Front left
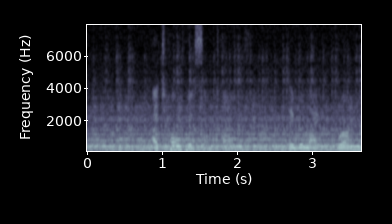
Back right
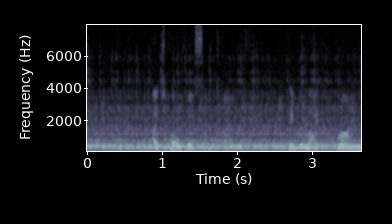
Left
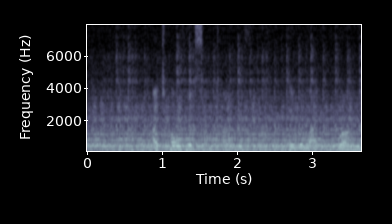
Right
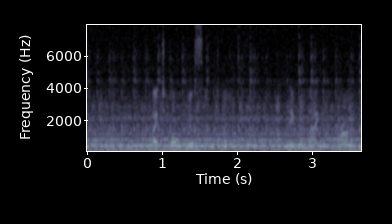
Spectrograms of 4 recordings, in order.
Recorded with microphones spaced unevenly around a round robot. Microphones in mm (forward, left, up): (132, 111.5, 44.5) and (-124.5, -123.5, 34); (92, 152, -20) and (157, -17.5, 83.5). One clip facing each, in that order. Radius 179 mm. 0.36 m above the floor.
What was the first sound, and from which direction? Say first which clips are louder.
A woman speaking: front left 1 dB, left 12 dB; 115° left.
